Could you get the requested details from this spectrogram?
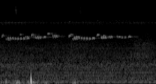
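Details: Warning calls from Grey Warblers mobbing a kārearea, a New Zealand falcon, perched in a beech tree with a caught sparrow: a soft high twittering series of quick notes, over steady background hiss and one sharp low knock.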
